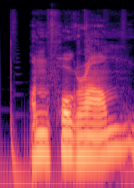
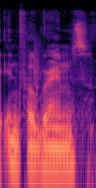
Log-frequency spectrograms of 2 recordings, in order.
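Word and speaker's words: Infogrames: to satisfy me also infograms is pronounced unog because it's French I knew it was French but I never imagined it would be pronounced that way I don't know why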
